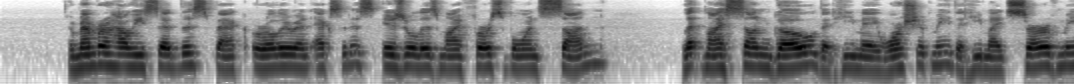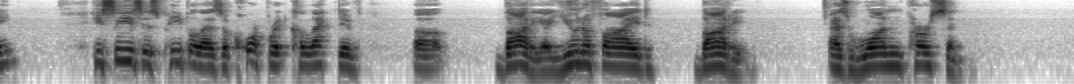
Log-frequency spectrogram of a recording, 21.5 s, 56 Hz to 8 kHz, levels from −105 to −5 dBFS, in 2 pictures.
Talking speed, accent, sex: 125 wpm, American, male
